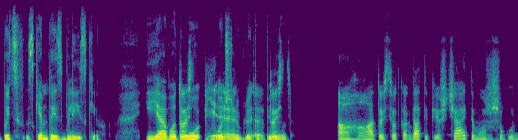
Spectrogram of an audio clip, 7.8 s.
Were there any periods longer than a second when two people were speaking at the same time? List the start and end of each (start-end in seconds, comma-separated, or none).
2.7-4.4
